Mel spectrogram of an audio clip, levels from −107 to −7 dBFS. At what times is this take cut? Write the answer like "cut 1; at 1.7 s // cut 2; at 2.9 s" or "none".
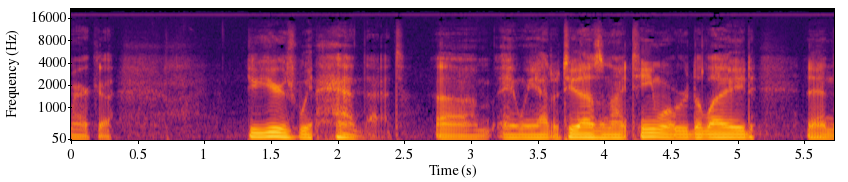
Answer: cut 1; at 1.3 s // cut 2; at 1.8 s // cut 3; at 2.6 s // cut 4; at 4.5 s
